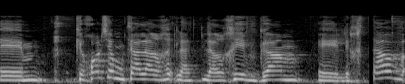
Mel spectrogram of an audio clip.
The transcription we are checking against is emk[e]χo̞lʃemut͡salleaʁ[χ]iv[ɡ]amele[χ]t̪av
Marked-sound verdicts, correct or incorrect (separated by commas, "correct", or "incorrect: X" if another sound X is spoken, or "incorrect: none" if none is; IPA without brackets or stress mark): correct, correct, correct, correct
